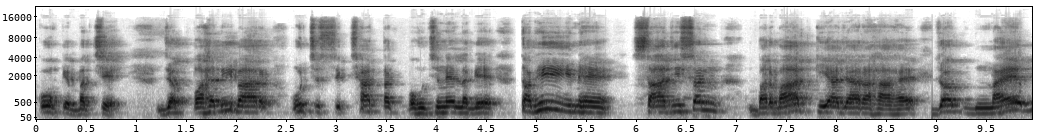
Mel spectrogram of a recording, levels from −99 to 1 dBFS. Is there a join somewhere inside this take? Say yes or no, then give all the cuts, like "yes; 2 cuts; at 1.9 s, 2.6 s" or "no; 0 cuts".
yes; 2 cuts; at 4.7 s, 8.9 s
